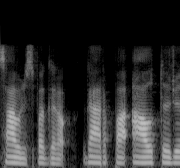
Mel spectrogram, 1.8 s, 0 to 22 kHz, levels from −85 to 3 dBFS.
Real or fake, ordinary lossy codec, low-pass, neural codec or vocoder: fake; AAC, 48 kbps; 7.2 kHz; codec, 16 kHz, about 1 kbps, DyCAST, with the encoder's durations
